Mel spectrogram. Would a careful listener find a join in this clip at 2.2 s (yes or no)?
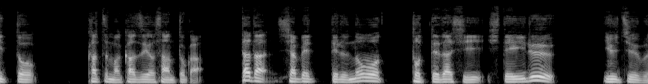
yes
